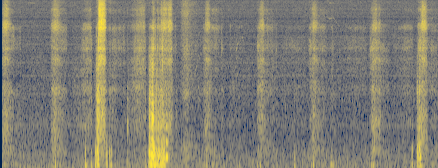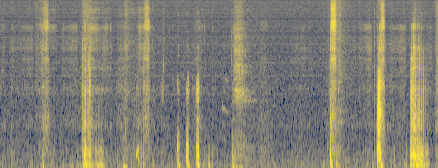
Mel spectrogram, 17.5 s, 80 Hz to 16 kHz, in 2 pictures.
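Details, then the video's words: English Bulldog puppy, 13 weeks old, making its nightly pre-bedtime chaos noises indoors in a converted van: scattered snorts, wheezy breaths and short grunting bursts, with sharper squeaky yips near the end, separated by quiet pauses. "Bulldog Puppy Makes Funny Noises"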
